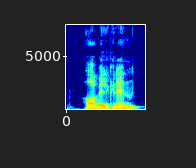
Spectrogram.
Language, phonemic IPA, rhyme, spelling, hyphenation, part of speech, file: Norwegian Bokmål, /ˈɑːbɪlɡreːnn̩/, -eːnn̩, abildgrenen, ab‧ild‧gren‧en, noun, Nb-abildgrenen.ogg
- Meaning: definite masculine singular of abildgren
